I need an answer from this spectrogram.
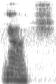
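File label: "nyash", Nigerian Pidgin, female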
